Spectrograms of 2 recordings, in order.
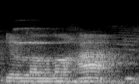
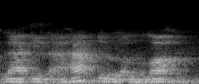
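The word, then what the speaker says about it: لا إله إلا الله: Sehingga pendapat kata ulama ini bacanya illallaha. Kata pendapat ini mengatakan illallahu. Yang masyhur, yang paling kuat adalah la ilaha illallah.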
